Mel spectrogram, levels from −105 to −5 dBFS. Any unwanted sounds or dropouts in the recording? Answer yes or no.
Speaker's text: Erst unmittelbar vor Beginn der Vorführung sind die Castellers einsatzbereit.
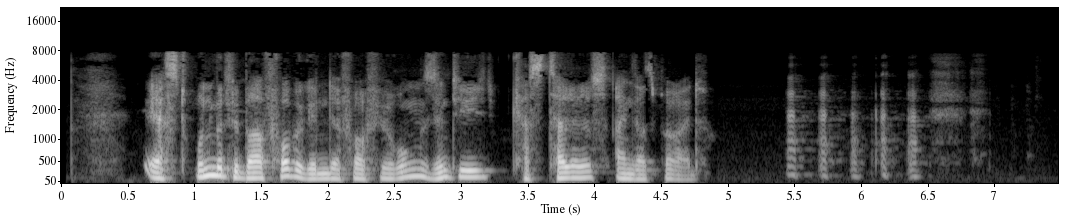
yes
